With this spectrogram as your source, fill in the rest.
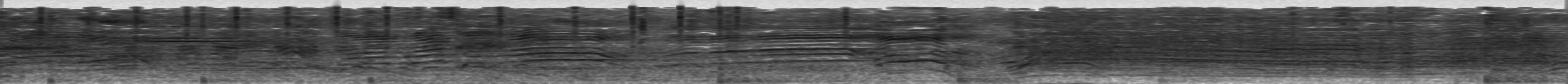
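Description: A crowd of young people shouts and cheers loudly outdoors.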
